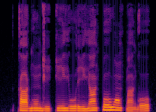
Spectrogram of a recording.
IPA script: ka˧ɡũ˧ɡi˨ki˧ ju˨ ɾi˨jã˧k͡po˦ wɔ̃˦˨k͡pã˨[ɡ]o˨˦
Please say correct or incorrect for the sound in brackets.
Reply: correct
